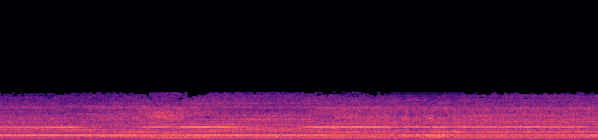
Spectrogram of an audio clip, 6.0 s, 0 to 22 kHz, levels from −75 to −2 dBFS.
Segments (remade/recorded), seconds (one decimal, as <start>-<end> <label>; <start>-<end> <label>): 0.0-3.9 recorded; 3.9-4.6 remade; 4.6-6.0 recorded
